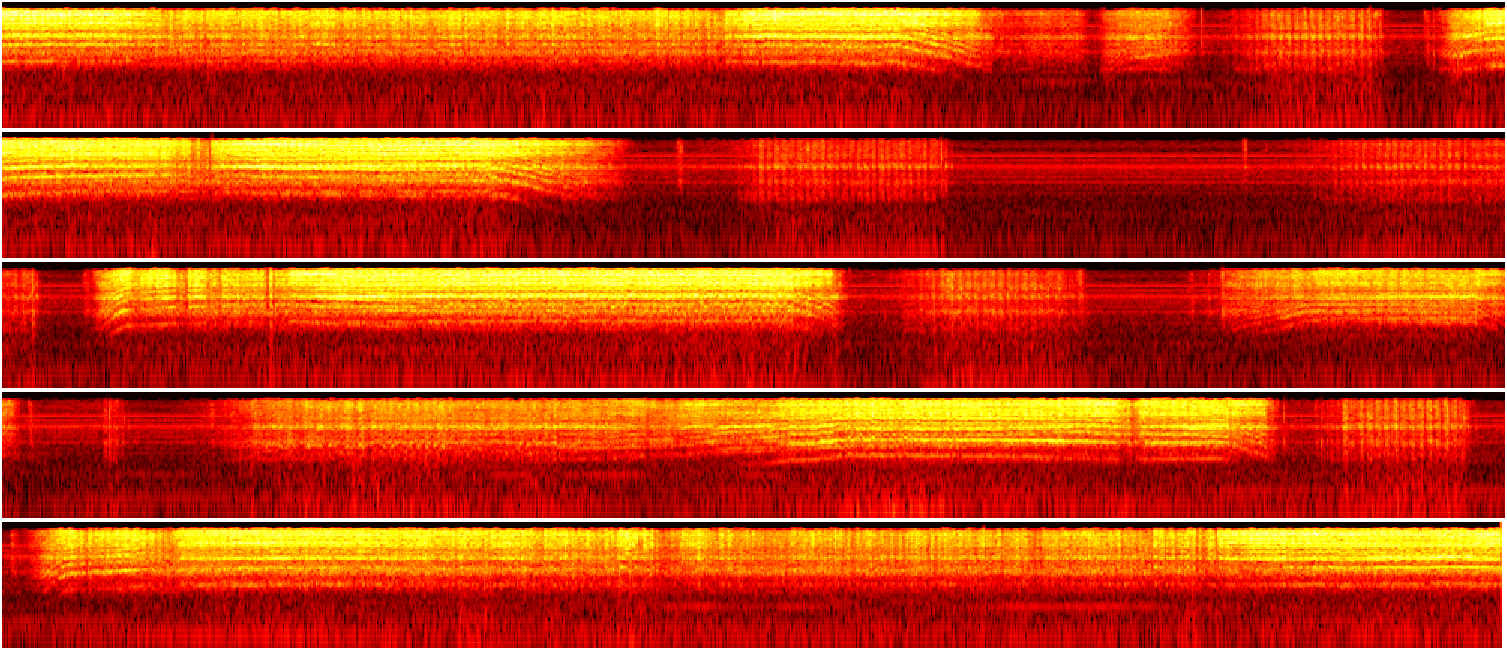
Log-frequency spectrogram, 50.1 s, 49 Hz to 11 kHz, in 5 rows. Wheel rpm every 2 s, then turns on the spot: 230, 230, 220, 60, 50, 200, 160, 20, 10, 10, 120, 200, 150, 20, 70, 30, 70, 120, 160, 50, 140, 200, 200, 200, 200.
14-16 18-20 38-40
